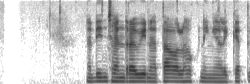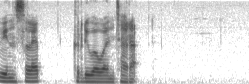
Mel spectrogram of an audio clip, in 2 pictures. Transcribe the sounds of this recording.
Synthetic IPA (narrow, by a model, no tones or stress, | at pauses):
nadiɲt͡ʃandɾawinat̪aɔlɔɦɔk̚niŋɛlikɛt̪winslɛt̪̚ | kɨrdiwawaɲt͡ʃaɾa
